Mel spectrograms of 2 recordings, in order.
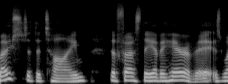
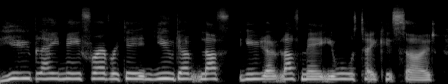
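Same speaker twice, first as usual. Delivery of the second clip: mock rage; 8 semitones higher than usual. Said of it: "could go into rage".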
